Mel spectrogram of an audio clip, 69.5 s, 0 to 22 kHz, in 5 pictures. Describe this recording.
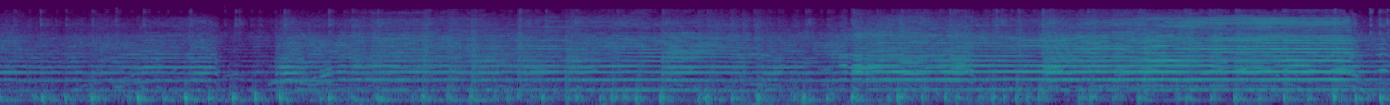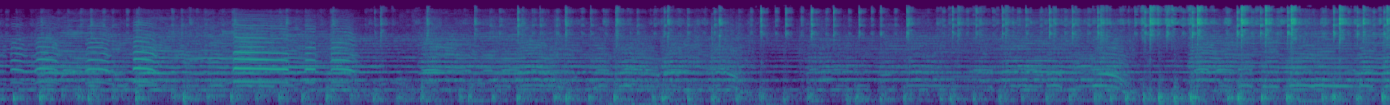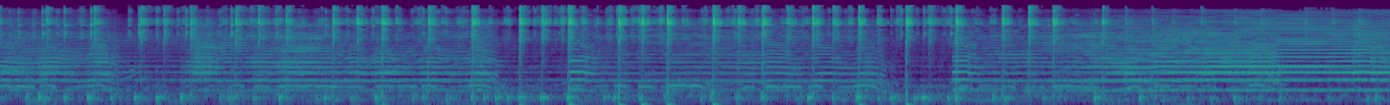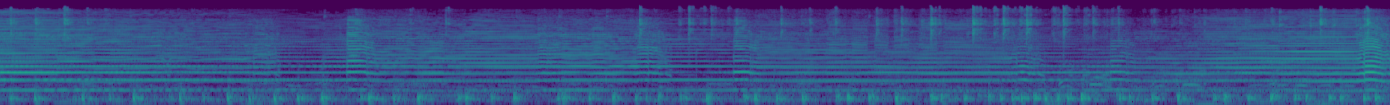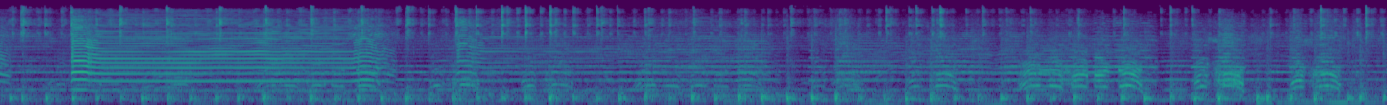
Tens of thousands of demonstrators gathered for a final protest, 3 days before the election, in front of the official residence of the corrupt Israeli Prime Minister, Netanyahu. A demonstration that marks 9 consecutive months of popular protest across the country that led to the overthrow of the government. The demonstrators are demanding a change of government, the preservation of democracy and the prosecution of Netanyahu for bribery, fraud and breach of trust.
